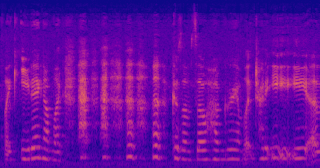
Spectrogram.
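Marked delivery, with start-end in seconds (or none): 1.0-2.5 imitated quick, high panting; out-of-breath panting. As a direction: act out gasping for air while eating. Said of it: "I am out of breath".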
